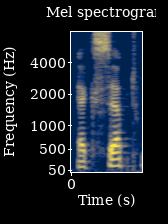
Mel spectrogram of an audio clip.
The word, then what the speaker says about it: except: But if you look at this picture, all of the circles are orange except one. So notice I pronounce that with a softened E sound, a little bit of an E instead of an A.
